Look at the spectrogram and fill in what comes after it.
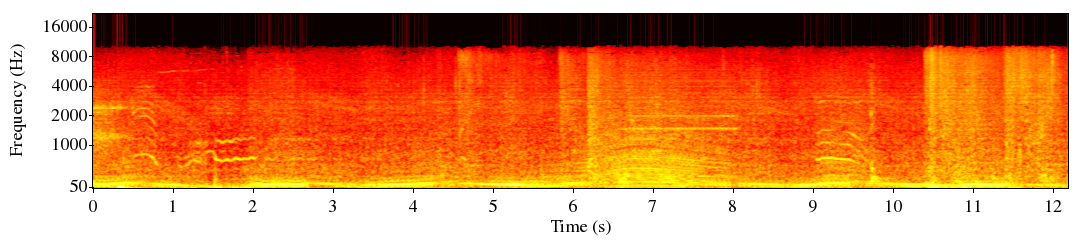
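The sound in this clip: A car in an open-world action video game drives past, its engine making a steady low rumble with shifting pitch that swells and fades over several seconds.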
